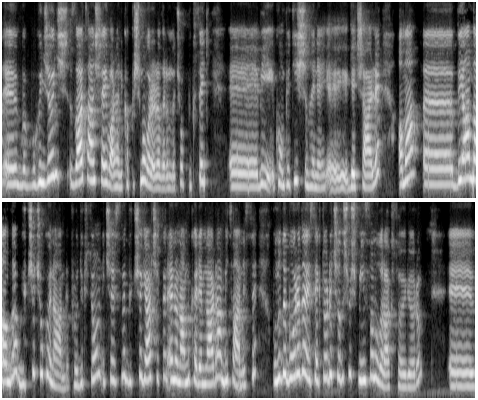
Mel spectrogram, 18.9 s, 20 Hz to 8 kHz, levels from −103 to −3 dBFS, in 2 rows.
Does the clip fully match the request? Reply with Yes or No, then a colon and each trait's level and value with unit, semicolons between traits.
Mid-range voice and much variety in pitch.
No: very high, 255 Hz; wide, 7.0 semitones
